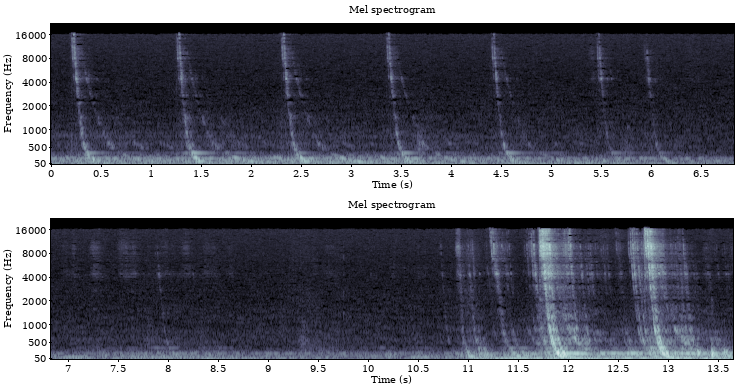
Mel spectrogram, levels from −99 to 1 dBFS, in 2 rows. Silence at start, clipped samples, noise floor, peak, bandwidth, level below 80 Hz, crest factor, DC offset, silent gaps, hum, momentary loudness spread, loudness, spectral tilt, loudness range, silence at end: 0 s; under 0.1%; -50 dBFS; 0 dBFS; 16.5 kHz; -40 dBFS; 28 dB; under 0.1%; none; none; 29 LU; -21 LUFS; -3 dB/octave; 28 LU; 0 s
